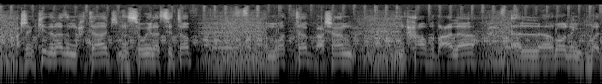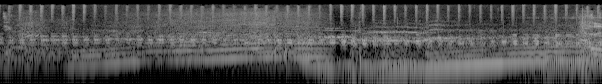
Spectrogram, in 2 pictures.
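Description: A modified Subaru BRZ races through a Dakar rally stage, its engine revving and rising in pitch as it accelerates, with tire noise, under continuous talking.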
